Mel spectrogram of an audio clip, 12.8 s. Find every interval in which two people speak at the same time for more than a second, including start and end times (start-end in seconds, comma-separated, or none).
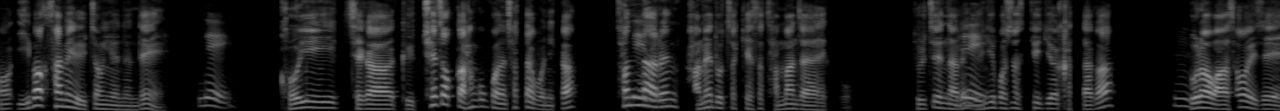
none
